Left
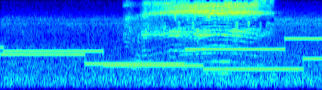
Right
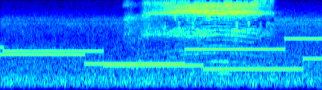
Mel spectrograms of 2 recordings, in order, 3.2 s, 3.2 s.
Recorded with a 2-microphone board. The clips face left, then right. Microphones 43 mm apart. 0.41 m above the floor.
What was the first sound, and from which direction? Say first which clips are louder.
A baby crying: left 1 dB; 60° left (ahead or behind).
